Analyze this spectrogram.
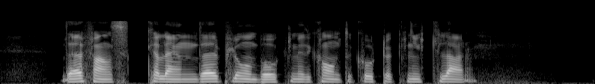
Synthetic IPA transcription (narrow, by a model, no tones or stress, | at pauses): d̪æɾfanskʰalɛnd̪əɾpʰloːnbuːkmeːd̪kʰɔnt̪ʊkʰʊʈːɔknʏklaɾ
